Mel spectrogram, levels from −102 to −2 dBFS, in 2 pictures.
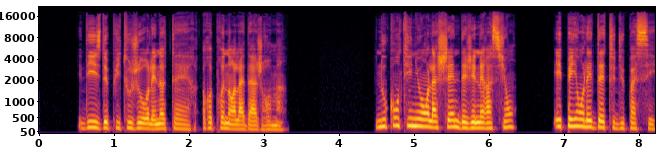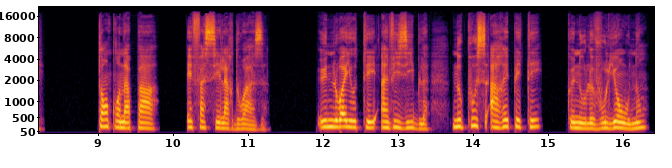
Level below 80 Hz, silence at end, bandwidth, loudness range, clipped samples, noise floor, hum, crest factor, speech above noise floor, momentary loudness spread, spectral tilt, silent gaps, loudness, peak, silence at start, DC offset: -66 dBFS; 0.1 s; 18.5 kHz; 4 LU; under 0.1%; -83 dBFS; none; 16 dB; 67 dB; 11 LU; -4.5 dB/octave; none; -16 LUFS; -2 dBFS; 0.55 s; under 0.1%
